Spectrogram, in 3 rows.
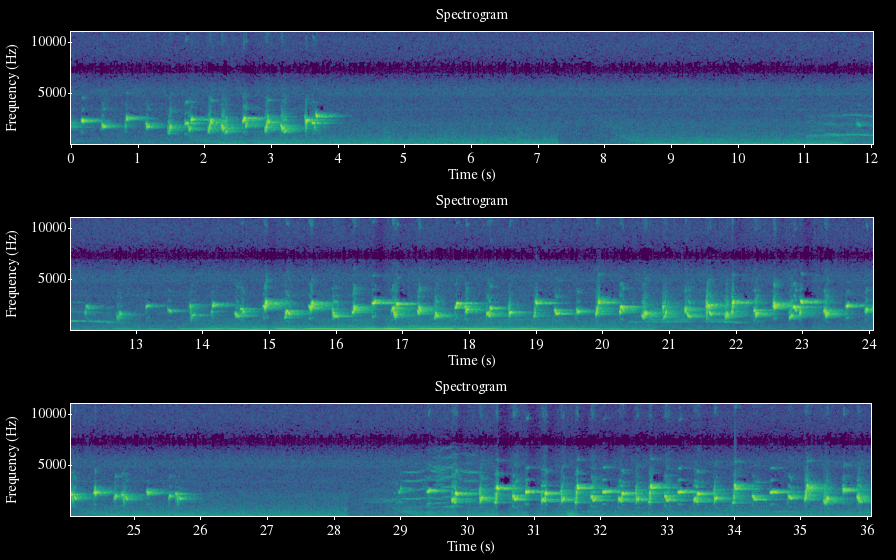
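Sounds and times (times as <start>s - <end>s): bird singing falling chirps: 0.0s - 4.1s, 11.1s - 25.9s, 28.8s - 36.0s
low hum: 12.2s - 22.0s.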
